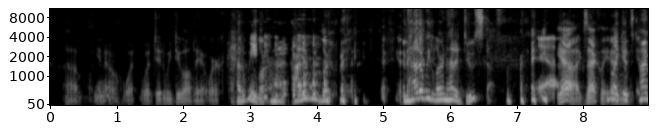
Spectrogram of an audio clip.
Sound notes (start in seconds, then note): 3.0 laughs; 3.1 all laughing; 6.5 laughs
